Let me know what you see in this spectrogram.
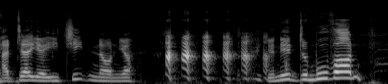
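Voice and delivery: put-on Jamaican accent. Asked to try the voice, speaker does a Miss Cleo Jamaican accent. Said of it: "attempting the Miss Cleo accent".

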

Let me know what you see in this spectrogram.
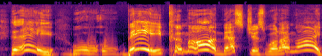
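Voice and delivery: very high, very slow, swooping, offhand, flippant whine. Imitating an actor who plays a cheater unseriously: imitating Jason Mantzoukas. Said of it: "He's just going like".

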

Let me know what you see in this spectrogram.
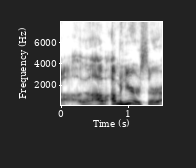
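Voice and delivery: slow, high, sad, mopey, nervous cat voice. Imitating a lawyer stuck behind a cat filter: sad mopey nervous cat voice. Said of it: "it would be this guy's voice".

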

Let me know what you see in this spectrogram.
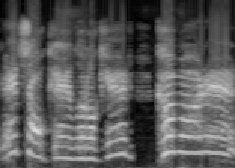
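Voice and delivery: very high, very loud creepy clown voice. Retelling what a bus driver said to a small kid: imitating a creepy Jack in the Box clown. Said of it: "creepy, like, Jack in the Box clown characters".

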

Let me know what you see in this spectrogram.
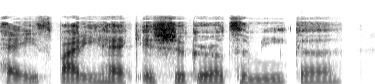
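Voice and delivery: fake sultry, little sexy voice. Greeting the other speaker at the start of a message: put-on sexy voice. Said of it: "I tried to do the little sexy voice".

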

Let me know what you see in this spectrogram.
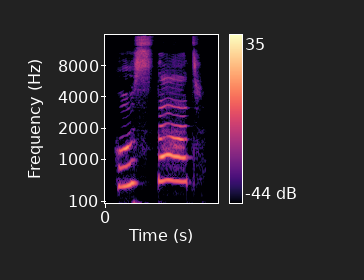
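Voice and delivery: very high, small, frightened little voice. Narrating a voice from inside answering a knock at the door: little frightened voice. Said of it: "A little frightened voice called out".

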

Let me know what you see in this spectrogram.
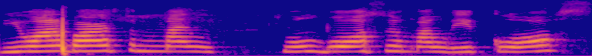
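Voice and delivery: clumsy fake British accent. Imitating British girls offering lip gloss: bad put-on British accent. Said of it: "don't know how to do British accent".

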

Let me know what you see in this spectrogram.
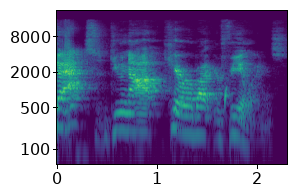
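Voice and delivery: nasal voice, stated flatly and outright. Doing a comedy bit playing a pundit: Ben Shapiro impression. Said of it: "Let's get back into the Ben Shapiro stuff".

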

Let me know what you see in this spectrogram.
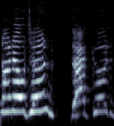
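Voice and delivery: excited, incredulous voice, high and loud.

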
